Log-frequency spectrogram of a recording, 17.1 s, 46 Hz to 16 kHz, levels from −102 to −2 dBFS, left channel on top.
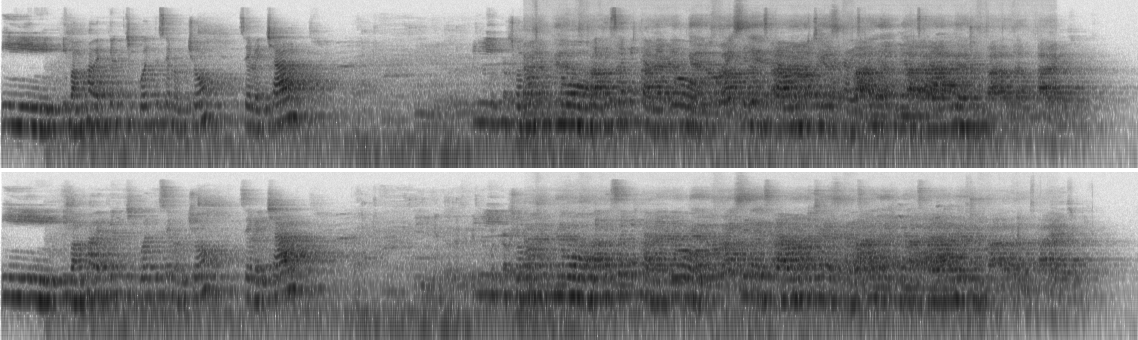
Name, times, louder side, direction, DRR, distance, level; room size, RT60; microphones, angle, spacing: voice 1, 0.0-3.1 3.6-4.5 7.1-10.6 10.8-14.7, left 1 dB, 35° left, 1 dB, 0.8 m, -22 dB
sound 1, 0.6-15.0, right 1 dB, 10° right, 0.4 m, -37 dB
voice 2, 6.2-8.3 13.2-16.4, right 2 dB, 65° right, 2 dB, 0.8 m, -35 dB
sound 2, 7.8-15.8, left 4 dB, 85° left, 0.6 m, -22 dB
8.5 x 3.2 x 6.1 m, 2.1 s
head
